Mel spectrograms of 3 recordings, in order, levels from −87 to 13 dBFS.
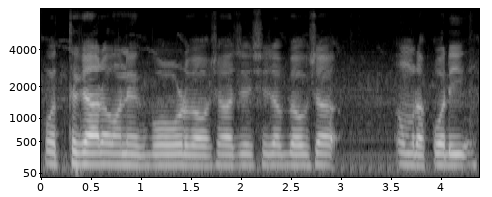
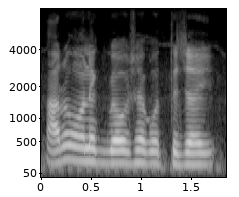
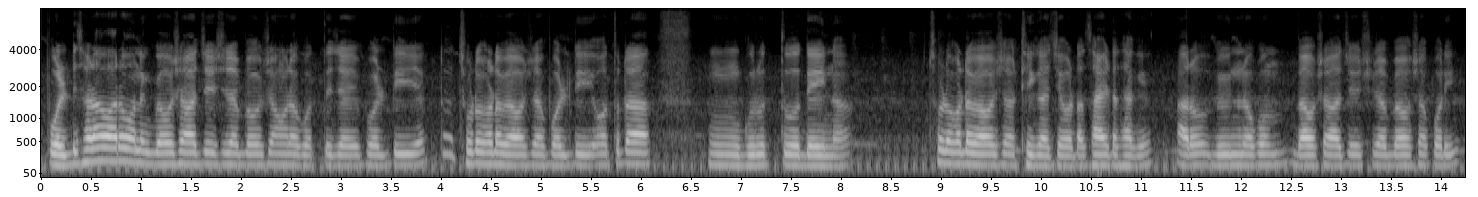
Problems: constant background noise, background conversations at intervals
